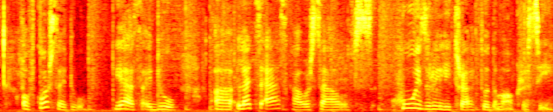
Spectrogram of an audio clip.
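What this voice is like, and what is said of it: Noticeable accent. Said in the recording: “If you recognize the voice there, the accent, that is the former First Lady Melania Trump”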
